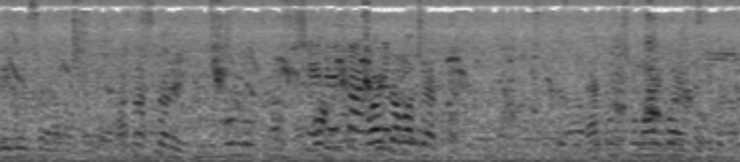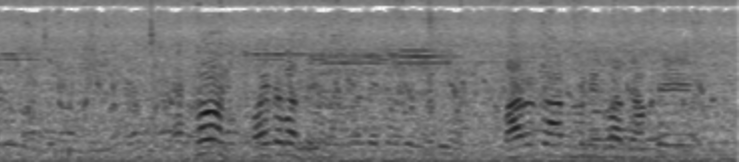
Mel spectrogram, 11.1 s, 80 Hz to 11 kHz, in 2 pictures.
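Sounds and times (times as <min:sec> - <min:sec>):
crowd noise: 0:00.0 - 0:11.0
people talking: 0:00.0 - 0:11.0.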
